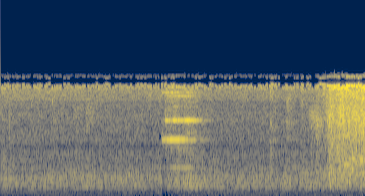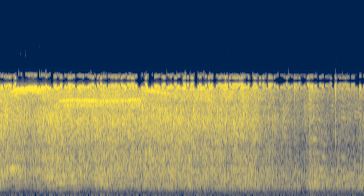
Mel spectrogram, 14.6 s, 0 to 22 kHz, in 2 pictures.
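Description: Jio Phone giving a short electronic alert tone about three seconds in as its long-press-5 emergency distress feature triggers. It is followed by a loud, even wash of noise lasting about six seconds and loudest near eight seconds in.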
